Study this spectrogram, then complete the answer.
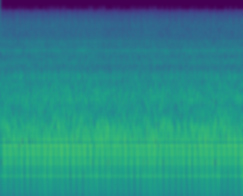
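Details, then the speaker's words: Troy Bilt self-propelled mower, Briggs & Stratton Quantum, correct primer-bulb carb replacing the wrong auto-choke one, warm and possibly nearly out of gas: a loud, steady single-cylinder drone with no misses. It smokes slightly; the owner suspects past running without an air filter. "like I said does smoke a little bit because I think it was wrong without the air filter for a period of time apart from that it runs good"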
